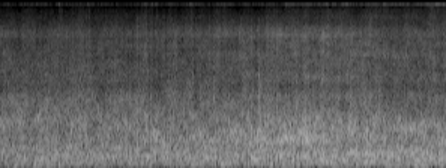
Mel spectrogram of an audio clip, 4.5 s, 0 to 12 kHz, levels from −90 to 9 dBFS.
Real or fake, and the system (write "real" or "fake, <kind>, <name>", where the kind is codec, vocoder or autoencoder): fake, codec, HILCodec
